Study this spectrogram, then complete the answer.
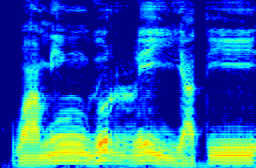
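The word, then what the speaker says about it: وَمِنْ ذُرِّيَّةِ: Jadi cara membacanya yang benar adalah wa min dzurriyyati, seperti itu.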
